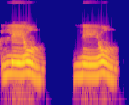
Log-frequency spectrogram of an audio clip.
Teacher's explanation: La sílaba tónica está en última posición, es una palabra melocotón, una palabra aguda, y lleva tilde porque termina en N.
